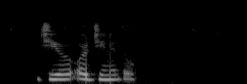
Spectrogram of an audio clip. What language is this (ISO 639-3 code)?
urd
